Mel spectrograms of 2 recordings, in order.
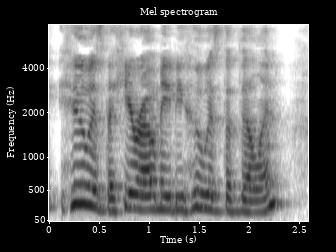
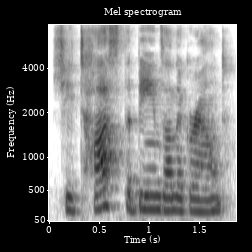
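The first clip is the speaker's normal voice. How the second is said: put-on lively storybook reading for kids; reading to children; 3 dB louder than usual. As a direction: read it like a picture book to little ones. Teacher reads story aloud.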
